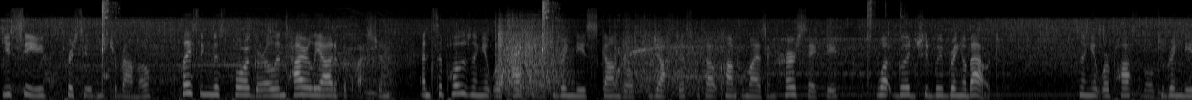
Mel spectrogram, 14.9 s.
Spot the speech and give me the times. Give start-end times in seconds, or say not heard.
0.0-12.6, 13.4-14.8.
